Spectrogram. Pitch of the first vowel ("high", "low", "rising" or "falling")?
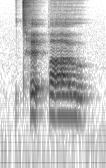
high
